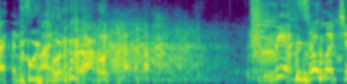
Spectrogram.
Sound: laughing

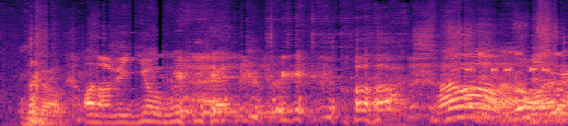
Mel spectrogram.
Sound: haha; burst out laughing

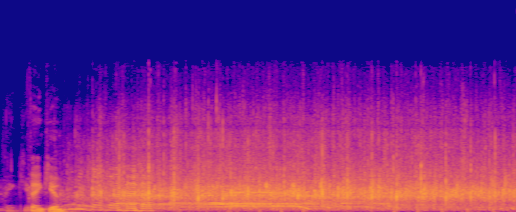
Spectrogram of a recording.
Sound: crowd cheering and applauding

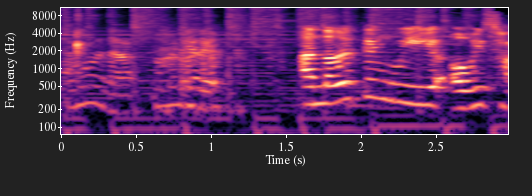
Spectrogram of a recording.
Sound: laughing

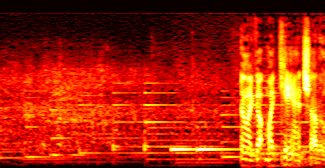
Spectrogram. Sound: audience laughs

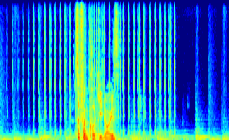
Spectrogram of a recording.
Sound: scroll bar clicking

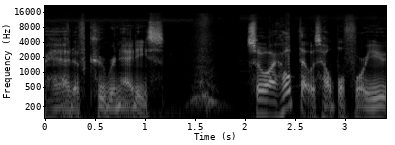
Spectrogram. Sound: swishing sound

